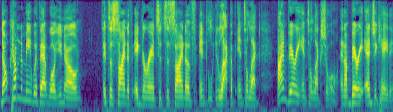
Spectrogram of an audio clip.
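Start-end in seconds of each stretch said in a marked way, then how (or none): none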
